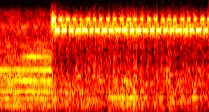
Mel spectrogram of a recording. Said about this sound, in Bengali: এই aunty phone দিছে।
